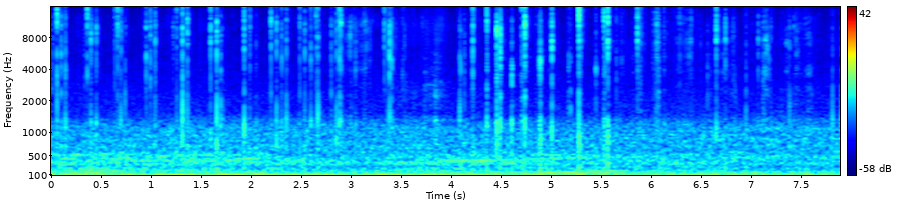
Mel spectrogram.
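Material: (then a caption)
Plastic. Long nails rapidly tap and scratch along the letters of a small, thin, solid pink plastic "Happy Birthday" cake topper with picks, held in the hand and stood on a wooden table. Quick, bright, dry clicks and scrapes with almost no ring sit over a steady low rumble throughout.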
